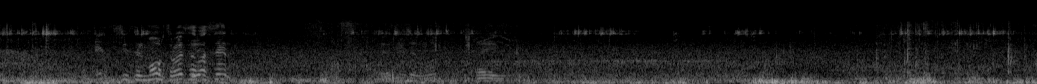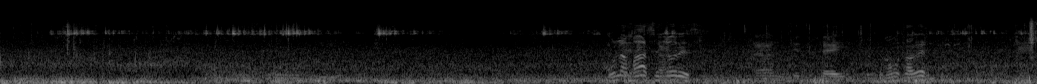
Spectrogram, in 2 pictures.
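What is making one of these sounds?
A man talks outdoors.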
